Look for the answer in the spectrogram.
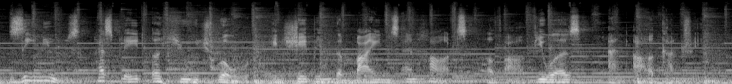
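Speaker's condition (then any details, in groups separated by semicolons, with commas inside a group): No condition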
